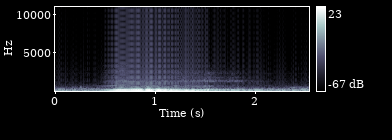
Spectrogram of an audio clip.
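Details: Humpback whale song in a relaxation recording: one loud, low moaning unit lasting about a second, steady and slightly wavering, with faint higher harmonics above and a quiet underwater rumble throughout.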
